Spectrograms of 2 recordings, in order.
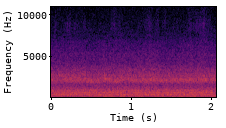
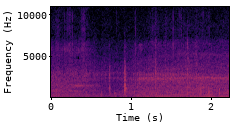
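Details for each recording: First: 2010 Jeep Wrangler JKU after front driveshaft replacement with an upgraded unit, fixing 4WD clicking: test drive up to 45 mph with steady even road and wind rush, no rhythmic thump or drone and no driveline vibration. Fixed; light bar adds some noise. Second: 2010 Jeep Wrangler JKU with clicking in 4WD: engine off, front driveshaft twisted by hand at the transfer-case CV joint gives faint uneven clicks and clunks; grease slung on the heat shield. Worn CV joint, fixed by replacing with a Spicer driveshaft.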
